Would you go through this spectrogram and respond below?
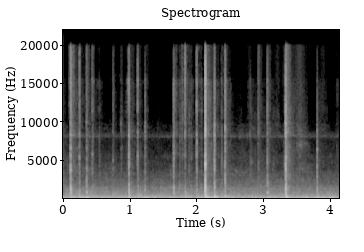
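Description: Rapid typing on a computer keyboard, a continuous patter of close key clicks with a few sharper strikes, heard alone without speech.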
